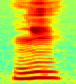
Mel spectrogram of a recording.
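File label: "nyI", syllable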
